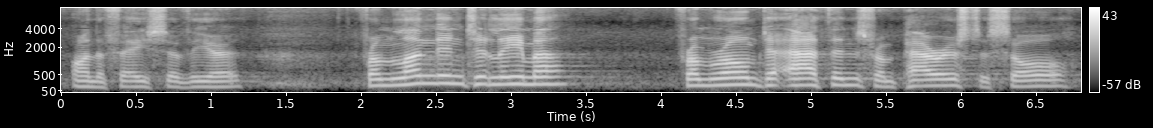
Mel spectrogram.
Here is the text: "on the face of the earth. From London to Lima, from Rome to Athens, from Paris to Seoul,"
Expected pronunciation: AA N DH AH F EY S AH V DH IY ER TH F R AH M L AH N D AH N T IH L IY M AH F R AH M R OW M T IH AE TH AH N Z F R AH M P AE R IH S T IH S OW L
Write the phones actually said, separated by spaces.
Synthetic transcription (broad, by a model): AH N DH AH F EY S AH V DH IY ER TH F R AH M L AH N D AH N T IH L IY M AH F R AH M R OW M T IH AE TH AH N Z F R AH M P AE R IH S T IH S OW L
